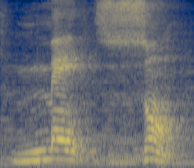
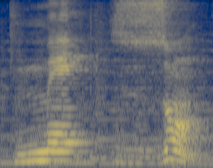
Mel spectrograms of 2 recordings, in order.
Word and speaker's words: maison: Maison. Maison. Se escribe M-A-I-S-O-N. Tenemos la presencia de la A-I que se pronuncia E y la O-N que se pronuncia ON.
